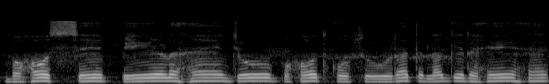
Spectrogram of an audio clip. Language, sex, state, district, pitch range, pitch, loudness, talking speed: Hindi, male, Uttar Pradesh, Jyotiba Phule Nagar, 140-155 Hz, 150 Hz, -29 LUFS, 110 wpm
